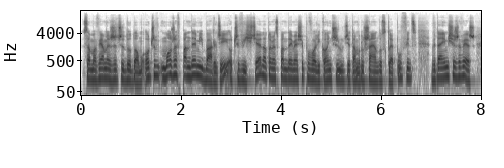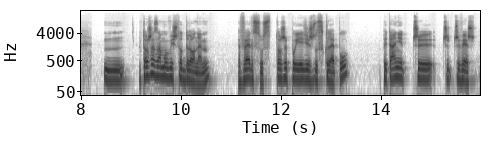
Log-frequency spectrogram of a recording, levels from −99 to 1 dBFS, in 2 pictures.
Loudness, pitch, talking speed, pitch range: -25 LUFS, 135 Hz, 160 wpm, 120-150 Hz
